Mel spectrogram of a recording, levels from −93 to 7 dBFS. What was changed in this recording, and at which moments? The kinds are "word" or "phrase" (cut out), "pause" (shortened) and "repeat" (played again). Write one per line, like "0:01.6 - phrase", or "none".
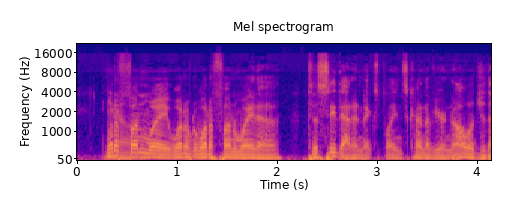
0:01.1 - word
0:02.2 - pause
